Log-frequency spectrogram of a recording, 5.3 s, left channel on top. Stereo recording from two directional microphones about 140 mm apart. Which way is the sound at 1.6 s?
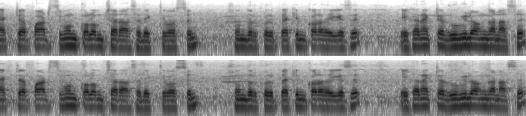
5° left (ahead or behind).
